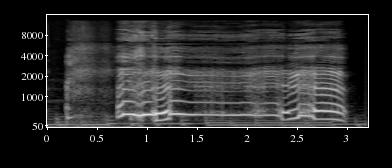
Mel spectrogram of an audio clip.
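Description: A person imitates someone crying with a drawn-out, whimpering wail whose pitch quivers and slides. A brief break follows, then a second rising sob, all over a quiet, repetitive music bed.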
